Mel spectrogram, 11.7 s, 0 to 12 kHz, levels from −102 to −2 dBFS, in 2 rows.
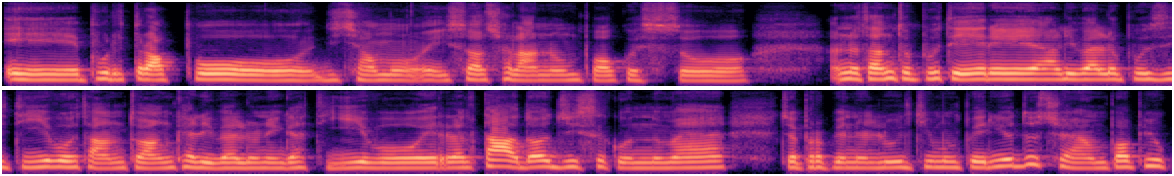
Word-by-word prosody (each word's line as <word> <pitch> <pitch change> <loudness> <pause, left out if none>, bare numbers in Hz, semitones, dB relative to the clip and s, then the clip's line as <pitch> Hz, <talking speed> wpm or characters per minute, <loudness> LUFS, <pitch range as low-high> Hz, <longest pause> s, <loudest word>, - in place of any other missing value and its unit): e 180 -2 +2
purtroppo, 180 -3 +3
diciamo, 170 0 -5
i 165 -1 -4
social 180 +1 -3
hanno 170 0 -2
un 175 - -6
po' 160 -2 -2
questo 155 -2 -5 0.4
hanno 205 0 +2
tanto 210 +1 +3
potere 200 -1 +4
a 195 -1 0
livello 195 0 +2
positivo, 200 +1 -1
tanto 180 -1 -3
anche 180 +4 -2
a - - +3
livello 180 -1 0
negativo. 180 0 -2
In 180 0 +3
realtà 185 +5 +4
ad 195 -2 +3
oggi, 205 0 +2
secondo 180 -4 -5
me, 190 +2 -1 0.3
cioè, 195 - -1
proprio 190 -1 -3
nell'ultimo 190 +2 -4
periodo, 220 +8 0
c'è 250 -6 -6
un 175 - -5
po' 205 +3 +3
più 230 +1 -3
185 Hz, 175 wpm, -22 LUFS, 175-200 Hz, 0.4 s, potere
